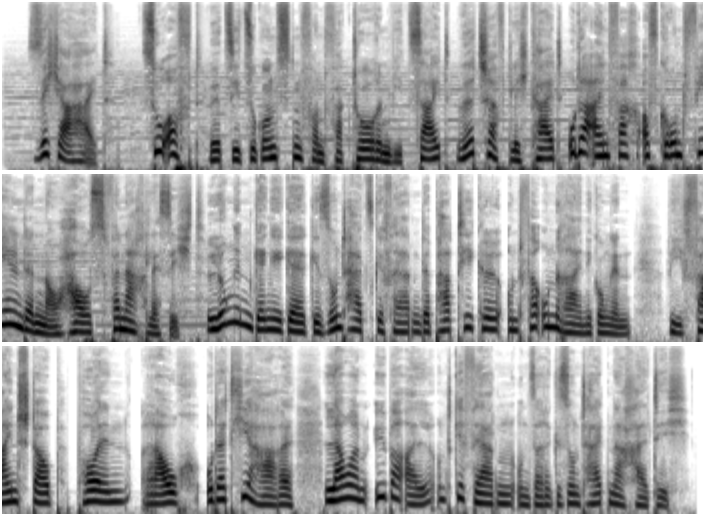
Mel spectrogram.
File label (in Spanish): Femenino; Sonoarte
